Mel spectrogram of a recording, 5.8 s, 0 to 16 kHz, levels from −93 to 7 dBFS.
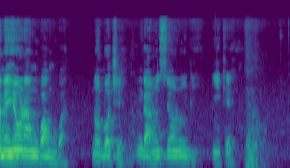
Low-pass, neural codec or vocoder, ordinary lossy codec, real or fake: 10.8 kHz; none; AAC, 64 kbps; real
